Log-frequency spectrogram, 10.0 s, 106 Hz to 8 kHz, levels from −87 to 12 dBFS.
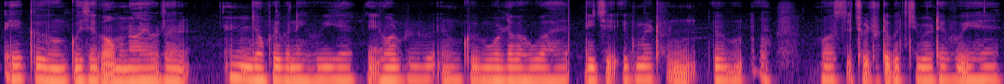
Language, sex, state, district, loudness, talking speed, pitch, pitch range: Hindi, male, Bihar, East Champaran, -19 LUFS, 175 wpm, 125 Hz, 125-130 Hz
